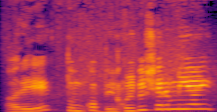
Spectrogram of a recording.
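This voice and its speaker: A voice actor playing an indignant young husband and son in an animated family story. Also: mid-range voice, a little fast, dull audio. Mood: stern. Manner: stern, indignant.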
